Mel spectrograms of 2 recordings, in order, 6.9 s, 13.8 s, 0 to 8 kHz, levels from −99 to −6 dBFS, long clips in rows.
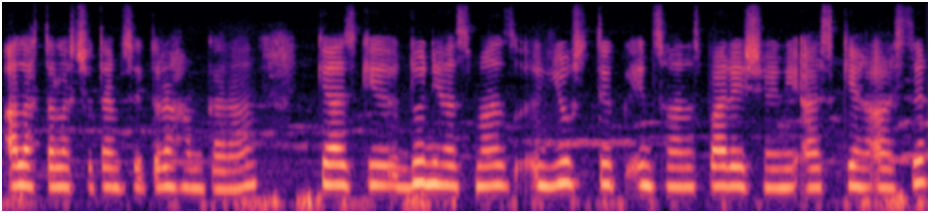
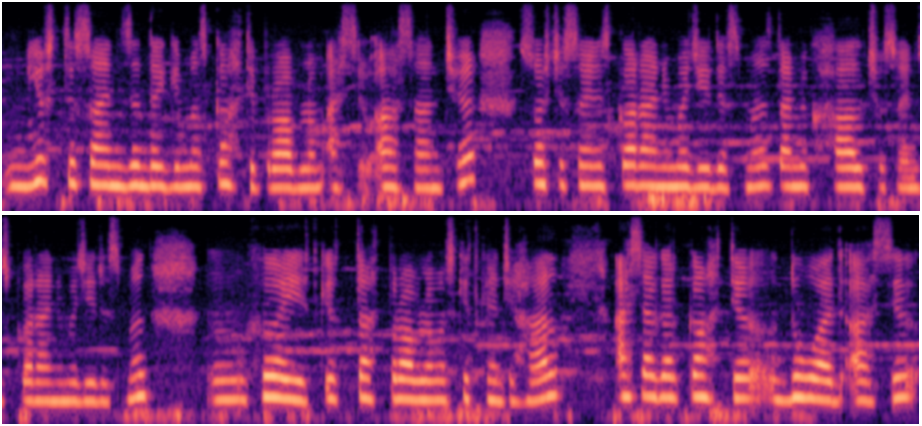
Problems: constant background noise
